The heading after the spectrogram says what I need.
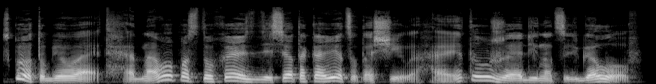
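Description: A man's voice: lowish voice, wildly swooping pitch, moderate pace, dark tone, full character voice. A man voicing a sardonic vampire. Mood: dry. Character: eccentric sardonic male vampire.

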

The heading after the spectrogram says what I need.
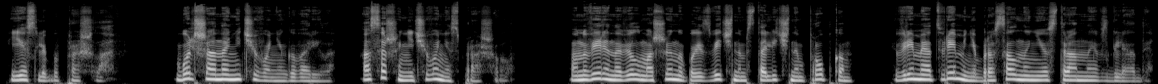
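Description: A woman reading a novel aloud in a steady storytelling manner. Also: mid-range voice, a little fast, no room sound, studio quality. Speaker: audiobook narrator. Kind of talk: scripted narration.

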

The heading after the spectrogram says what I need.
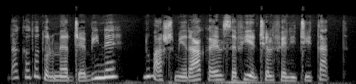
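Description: A woman reading the lines of a calm, dry male naval commodore in an audiobook. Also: medium pitch, no room sound.

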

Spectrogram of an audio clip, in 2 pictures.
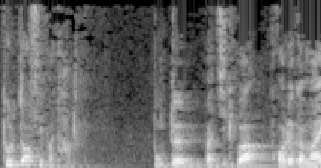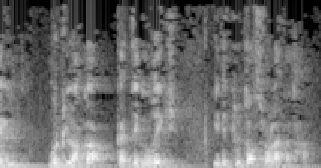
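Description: A man teaching a grammar class in a fairly high voice, patiently breaking down each rule and switching between two languages as he goes. The sound is echoey and a bit dull, like a lo-fi recording in a bare room. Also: brisk, darkish tone. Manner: explains patiently, switching between French and Arabic terms. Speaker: Arabic teacher.

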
